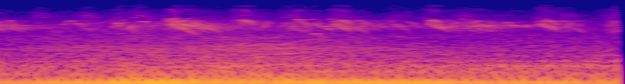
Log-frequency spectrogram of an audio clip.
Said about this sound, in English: Birds chirped with excitement as people walked into the Provo Airport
